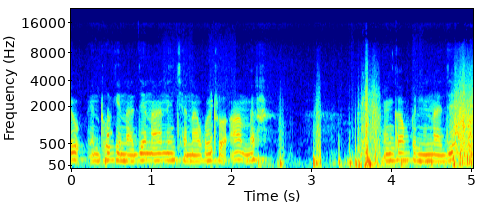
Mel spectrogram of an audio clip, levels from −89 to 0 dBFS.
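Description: Underneath the whole clip there's faint Wi-Fi interference: a steady tick about ten times a second, matching a 102.4 ms beacon that a nearby radio pushes into the circuit. Corrupt frame decoded shows up at 0.45–0.48 s, 1.75–1.77 s and 3.63–3.66 s: damaged compressed frames got played anyway, giving short chirpy blips, loudest at the first.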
